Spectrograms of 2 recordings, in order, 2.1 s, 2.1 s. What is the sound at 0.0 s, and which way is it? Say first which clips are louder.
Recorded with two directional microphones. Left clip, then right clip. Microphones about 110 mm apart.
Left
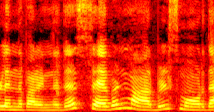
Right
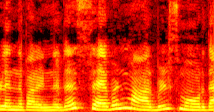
A woman's voice: left 1 dB; 25° left (ahead or behind).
